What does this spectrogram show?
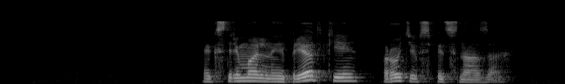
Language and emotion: Russian, neutral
